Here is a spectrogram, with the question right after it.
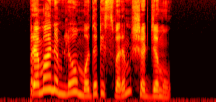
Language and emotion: Telugu, neutral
